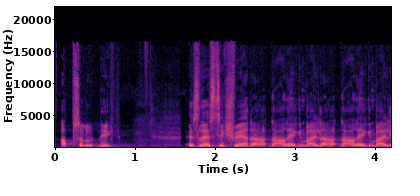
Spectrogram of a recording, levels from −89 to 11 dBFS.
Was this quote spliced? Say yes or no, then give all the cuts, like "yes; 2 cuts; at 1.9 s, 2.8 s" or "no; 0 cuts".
yes; 2 cuts; at 1.5 s, 3.3 s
